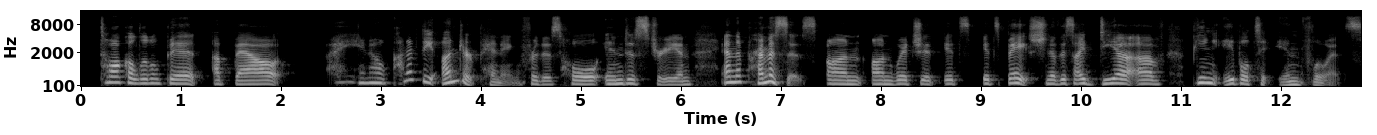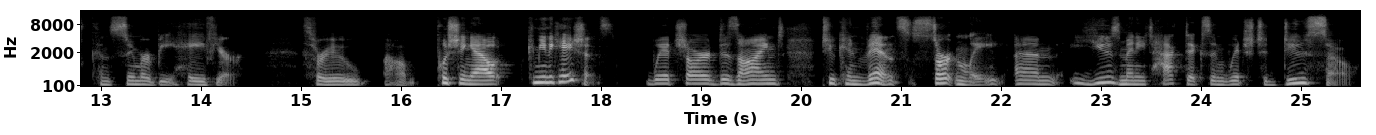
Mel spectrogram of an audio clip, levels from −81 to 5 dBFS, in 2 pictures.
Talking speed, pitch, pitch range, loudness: 135 wpm, 190 Hz, 175-220 Hz, -28 LUFS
